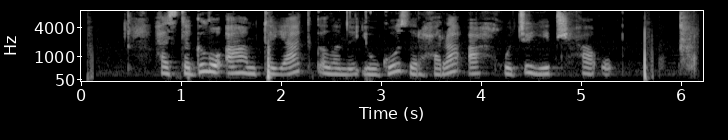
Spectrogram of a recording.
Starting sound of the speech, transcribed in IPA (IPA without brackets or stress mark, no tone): ħ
